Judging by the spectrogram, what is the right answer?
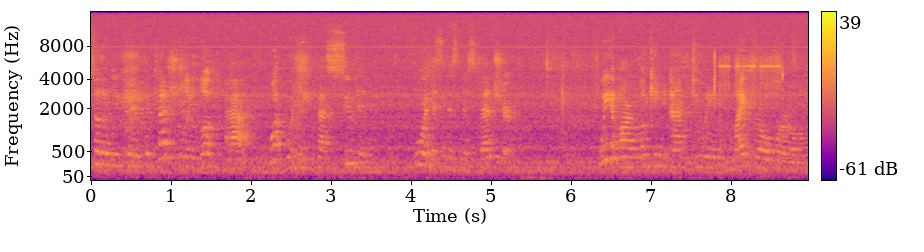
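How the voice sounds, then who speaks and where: A woman's voice: medium pitch, lively intonation, normal speed. A woman student giving an informal, playful presentation mixed with casual chat. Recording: echoey room, distant microphone, loud background noise.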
